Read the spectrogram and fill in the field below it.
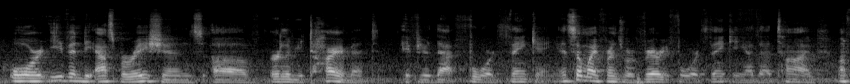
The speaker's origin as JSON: {"language": "English", "region": "Arizona", "country": "United States", "tie": "born or raised there", "said": "Latin America has always been part of our lives, living in the Southwest, you know, growing up in Arizona."}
